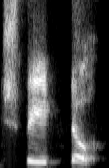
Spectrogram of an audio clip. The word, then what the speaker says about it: später: Or you don't have to emphasize on the letter R. I'm not saying später. I'm just saying später. So R has a very slight pronunciation.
